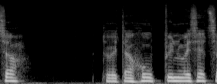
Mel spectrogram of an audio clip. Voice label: "hwb", Welsh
